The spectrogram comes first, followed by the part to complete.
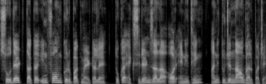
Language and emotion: Goan Konkani, neutral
